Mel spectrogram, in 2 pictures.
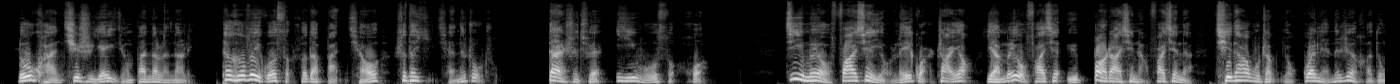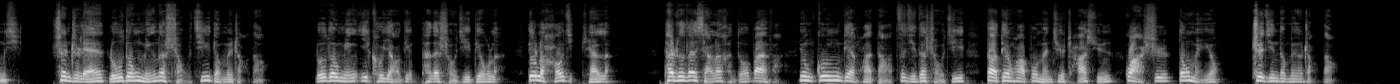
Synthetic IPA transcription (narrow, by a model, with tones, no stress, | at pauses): lu˧˥kʰwa˨˩nt͡ɕʰi˧˥ʂ̬ɻ̩˧˥jɛ˧˥i˨˩t͡ɕi˥ŋpa˥˧nt̪ɑ˥˩ʊlə˩na̰˥˩lḭ˨˩˦t̪ʰa˥xɤ˧˥we˥˩ɪkwɔ˧˥swɔ̰˨˩ʂwɔ˥d̪ə˨pa̰˨˩nt͡ɕʰjɑ˧˥ʊʂɻ̩˥˩t̪ʰa˥i˨˩t͡ɕʰjɛ˧˥nd̪ə˧ʈ͡ʂu˥˧ʈ͡ʂʰu̥˥˩ | t̪a˥˧nʂɻ̩˥˧t͡ɕʰɥɛ˥˩i˥u˧˥swɔ̰˨˩xwɔ̰˥˩ | t͡ɕi˥˩me˧˥ɪjo˨˩ʊfa˥ɕjɛ˥˩njo˨˩ʊle˧˥ɪkwa̰˨˩ʈ͡ʂa˥˧jɑ˥˩ʊjɛ˨˩me˧˥ɪjo˨˩ʊfa˥ɕjɛ˥˩ny˨˩pɑ˥˧ʊʈ͡ʂa˥˧ɕjɛ˥˩nʈ͡ʂʰɑ̰˨˩ŋfa˥ɕjɛ˥˩nd̪ə̰˩ | t͡ɕʰi˧˥t̪ʰa˥u˥˧˩ʈ͡ʂɤ˥˩ŋjo˨˩ʊkwa˥nljɛ˧˥nd̪ə˧ɻə˥˩nxɤ˧˥t̪ʊ˥ŋɕi̥˨ | ʂə˥˧nʈ͡ʂɻ̩˥˩ljɛ˧˥nlu˧˥t̪̬ʊ˥ŋmi˧˥ŋd̪ə˧ʂo˨˩ʊt͡ɕi˥t̪o˥me˧˥ɪʈ͡ʂɑ˨˩ʊt̪ɑ˥˩ʊ | lu˧˥t̪̬ʊ˥ŋmi˧˥ŋʔi˥˩kʰo˧˥ʊjɑ˨˩ʊt̪̬i˥˩ŋt̪ʰa˥d̪ə˨ʂo˨˩ʊt͡ɕi˥t̪jo˥ʊlə˨ | t̪jo˥ʊlə˨xɑ˧˥ʊt͡ɕi̥˨˩t̪ʰjɛ˥nlə˨ | t̪ʰa˥ʈ͡ʂɔ˧˥d̪ə˧ɕjɑ˨˩ŋlə˦xə˨˩nt̪wɔ˥pa˥˩nfa˨˩jʊ˥˩ŋkʊ˥ŋjʊ˥˧ŋt̪̬jɛ˥˧nxwa˥˩t̪a̰˨˩t͡sɹ̩˥˩t͡ɕi˨˩d̪ə˦ʂo˨˩ʊt͡ɕi˥t̪ɑ˥˧ʊt̪jɛ˥˧nxwa˥˧pu˥˩mə˧˥nt͡ɕʰy˥˩ʈ͡ʂʰa̰˧˥ɕy˧˥nkwa˥˩ʂɻ̩˥t̪o˥ʊme˧˥ɪjʊ˥˩ŋ | ʈ͡ʂɻ̩˥˩t͡ɕi˥no˥me˧˥ɪjʈ͡ʂɑ˨˩ʊt̪ɑ˥˩ʊ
